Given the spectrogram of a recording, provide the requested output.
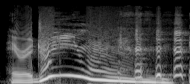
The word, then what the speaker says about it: Haradrim: Haradrim. – It's pronounced hair a dream.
